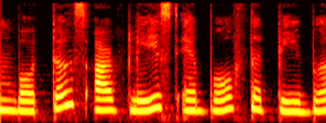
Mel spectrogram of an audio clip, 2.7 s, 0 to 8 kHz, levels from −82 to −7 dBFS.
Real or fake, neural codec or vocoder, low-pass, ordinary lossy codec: fake; codec, 16 kHz, 1.1 kbps, Voila-Tokenizer; none; none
